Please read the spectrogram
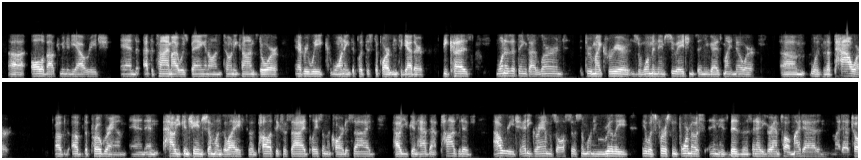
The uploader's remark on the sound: Media Conference Call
